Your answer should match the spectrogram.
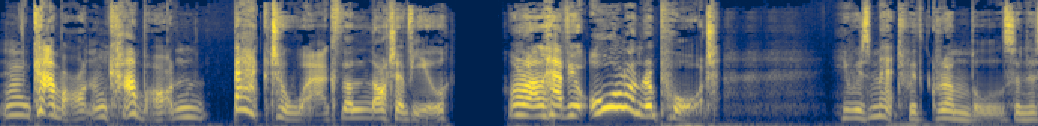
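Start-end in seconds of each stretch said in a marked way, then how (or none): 0.0-4.8 loud, brusque orders, rising to a bark; brusque chivvying. A narrator's reading. Warden chivvies the staff back to work, brusque and loud. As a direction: herd them off like a stern warden. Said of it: "chivvy the staff away brusquely".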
